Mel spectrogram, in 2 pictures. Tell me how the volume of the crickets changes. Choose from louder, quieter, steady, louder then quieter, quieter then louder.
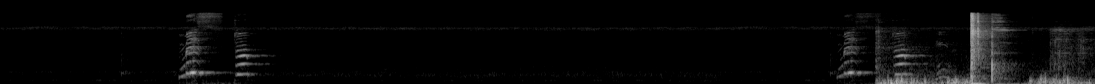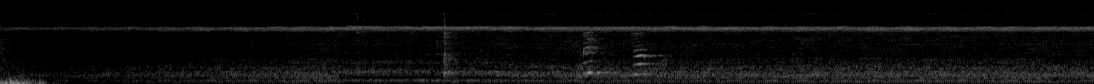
louder.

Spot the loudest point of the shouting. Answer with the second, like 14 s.
2 s.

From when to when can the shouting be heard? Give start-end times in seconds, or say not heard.
1.8-2.5, 8.3-9.6, 16.7-17.4.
